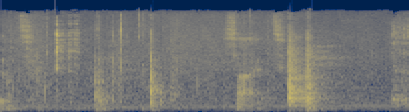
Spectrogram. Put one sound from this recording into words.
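A thin glass plate clicks against a hard surface.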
